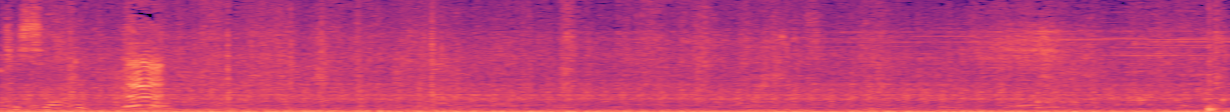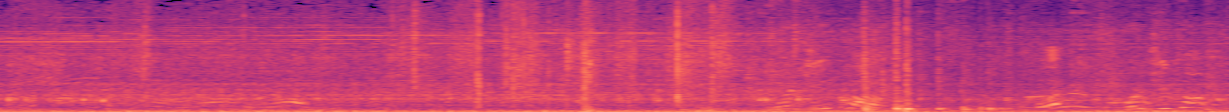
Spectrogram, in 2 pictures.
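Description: Voices talking nearby over a steady low rumble, with a single sharp knock about six seconds in.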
